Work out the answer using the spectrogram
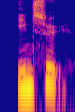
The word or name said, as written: indsø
